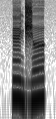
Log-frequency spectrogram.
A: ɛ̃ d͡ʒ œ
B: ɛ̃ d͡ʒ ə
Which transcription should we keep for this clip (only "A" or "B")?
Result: B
